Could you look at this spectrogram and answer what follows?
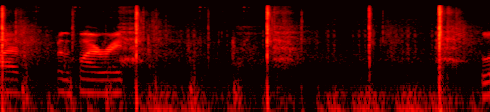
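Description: Gunfire in a military video game during a joint Marine expeditionary unit operation: scattered sharp cracks of distant shots ring out under a speaking voice.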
